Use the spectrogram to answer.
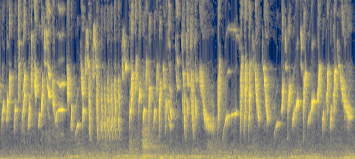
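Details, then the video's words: Goldfinch of the balcanica subspecies singing in a world championship contest run over the internet: continuous fast twittering with buzzy rattles and sharp rising and falling chips, a steady stream of varied notes throughout. "World Championship in Goldfinch Song"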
